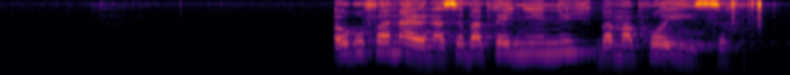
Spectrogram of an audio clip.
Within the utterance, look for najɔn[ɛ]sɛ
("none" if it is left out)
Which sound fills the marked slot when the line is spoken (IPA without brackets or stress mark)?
a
